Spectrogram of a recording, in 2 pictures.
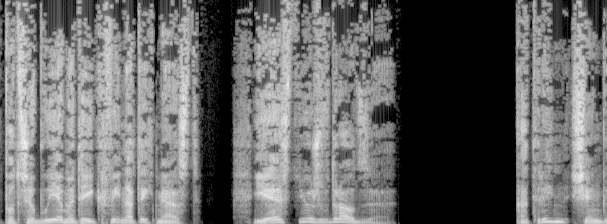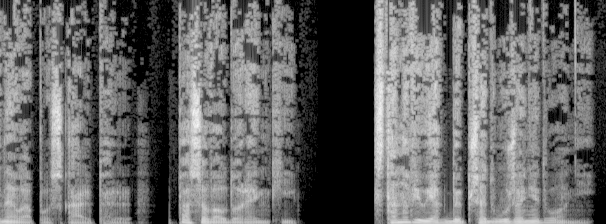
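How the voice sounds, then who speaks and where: Low, husky male audiobook narrator. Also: mellow, no echo, studio quality.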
